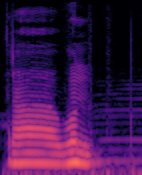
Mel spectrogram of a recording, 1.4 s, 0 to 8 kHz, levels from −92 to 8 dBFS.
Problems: none marked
